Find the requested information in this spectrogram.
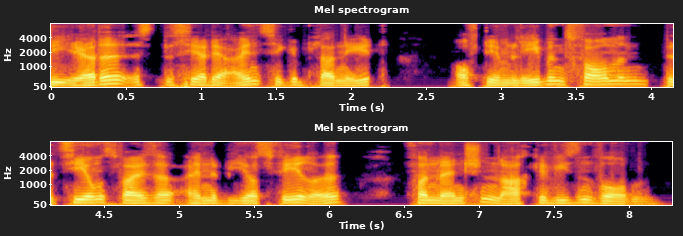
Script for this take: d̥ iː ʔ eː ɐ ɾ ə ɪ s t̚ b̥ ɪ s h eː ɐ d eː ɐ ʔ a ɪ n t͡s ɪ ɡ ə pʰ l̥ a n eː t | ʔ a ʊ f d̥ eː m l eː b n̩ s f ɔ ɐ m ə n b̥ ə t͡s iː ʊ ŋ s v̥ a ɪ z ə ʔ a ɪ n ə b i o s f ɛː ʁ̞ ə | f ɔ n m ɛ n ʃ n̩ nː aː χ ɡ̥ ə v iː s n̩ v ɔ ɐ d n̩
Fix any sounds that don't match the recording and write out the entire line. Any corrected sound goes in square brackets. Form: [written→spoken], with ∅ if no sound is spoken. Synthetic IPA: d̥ iː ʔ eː ɐ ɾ ə ɪ s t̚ b̥ ɪ s h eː ɐ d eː ɐ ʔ a ɪ n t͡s ɪ ɡ ə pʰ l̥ a n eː t | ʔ a ʊ f d̥ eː m l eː b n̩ s f ɔ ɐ m ə n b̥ ə t͡s iː ʊ ŋ s v̥ a ɪ z ə ʔ a ɪ n ə b i o s f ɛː ʁ̞ ə | f ɔ n m ɛ n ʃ n̩ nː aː χ ɡ̥ ə v iː [s→z] n̩ v ɔ ɐ d n̩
